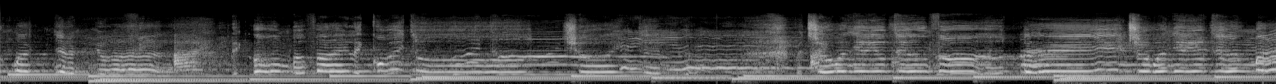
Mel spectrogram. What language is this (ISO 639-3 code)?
vie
